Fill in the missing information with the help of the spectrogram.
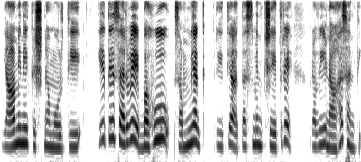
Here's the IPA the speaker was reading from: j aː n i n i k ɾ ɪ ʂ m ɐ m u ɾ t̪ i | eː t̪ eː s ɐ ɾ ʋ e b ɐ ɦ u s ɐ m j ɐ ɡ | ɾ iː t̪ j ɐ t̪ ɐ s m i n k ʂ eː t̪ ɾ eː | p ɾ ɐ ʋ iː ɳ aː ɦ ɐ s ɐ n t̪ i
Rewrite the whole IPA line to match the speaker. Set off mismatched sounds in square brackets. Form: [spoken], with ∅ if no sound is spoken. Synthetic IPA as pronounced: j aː [m] i n i k ɾ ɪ ʂ [ɳ] ɐ m [uː] ɾ t̪ i | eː t̪ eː s ɐ ɾ ʋ e b ɐ ɦ u s ɐ m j ɐ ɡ | ɾ iː t̪ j ɐ t̪ ɐ s m i n k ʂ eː t̪ ɾ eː | p ɾ ɐ ʋ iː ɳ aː ɦ ɐ s ɐ n t̪ i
